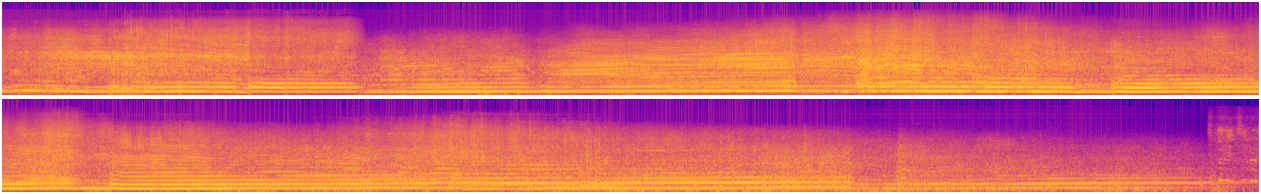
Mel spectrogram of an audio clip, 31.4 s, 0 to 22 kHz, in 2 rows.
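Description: Škoda 130 RS race car's four-cylinder engine held at high revs through the corners, its note stepping up and down several times with gear changes and throttle.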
